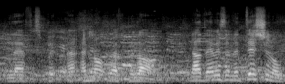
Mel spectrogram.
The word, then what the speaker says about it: Balaam: Bilam, or in English, Balaam. I don't know how they pronounce it in English. I've always been taught it as Bilam.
